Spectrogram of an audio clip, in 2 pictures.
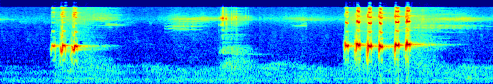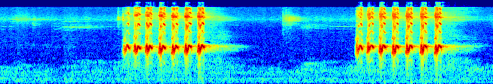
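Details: Female sooty-headed bulbul calling the male: four bursts of rapid, even, clipped notes, each burst a quick run of six to eight beats, separated by a few seconds of quiet.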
